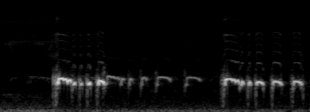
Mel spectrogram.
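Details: Singing local zebra dove, a recording meant to coax other zebra doves into song: two loud bouts of quick, bubbling staccato coos, separated by fainter evenly spaced single coo notes.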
